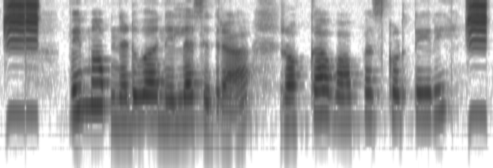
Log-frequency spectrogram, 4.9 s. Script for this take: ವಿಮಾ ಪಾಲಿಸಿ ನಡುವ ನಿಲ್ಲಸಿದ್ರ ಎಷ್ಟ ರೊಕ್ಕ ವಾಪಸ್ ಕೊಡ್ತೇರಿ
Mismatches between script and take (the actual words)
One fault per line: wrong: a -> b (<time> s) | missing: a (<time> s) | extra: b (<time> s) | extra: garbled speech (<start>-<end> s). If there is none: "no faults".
missing: ಪಾಲಿಸಿ (1.0 s)
missing: ಎಷ್ಟ (2.2 s)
